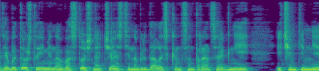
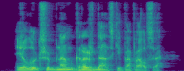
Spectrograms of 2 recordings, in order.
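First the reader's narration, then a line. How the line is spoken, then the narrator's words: Grumbled. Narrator (Russian): проворчал Батон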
